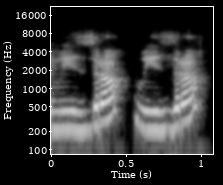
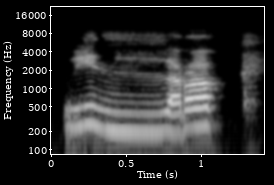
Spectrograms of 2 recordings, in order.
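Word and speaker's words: وزرك: Ya, jangan sampai wizrak. Zai dialirkan terlebih dahulu, jangan sampai ke huruf sebelahnya, bukan ini. Alirkan dulu, kasih durasi panjang pada rokhwah zai, wizrok. Ya, tidak boleh wizrok, tapi wizrok.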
